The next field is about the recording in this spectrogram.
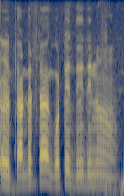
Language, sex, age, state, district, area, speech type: Odia, male, 30-45, Odisha, Koraput, urban, spontaneous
